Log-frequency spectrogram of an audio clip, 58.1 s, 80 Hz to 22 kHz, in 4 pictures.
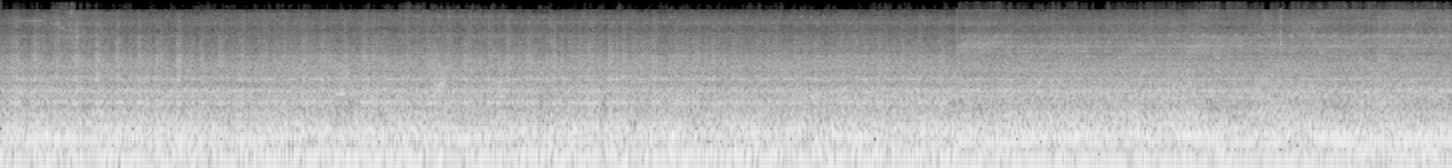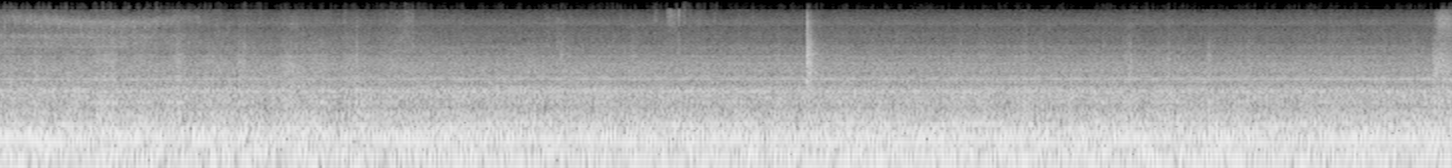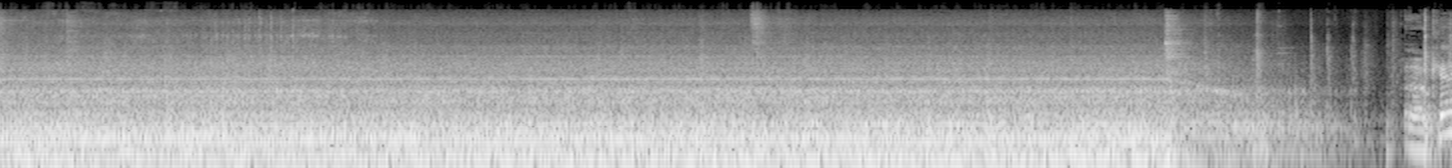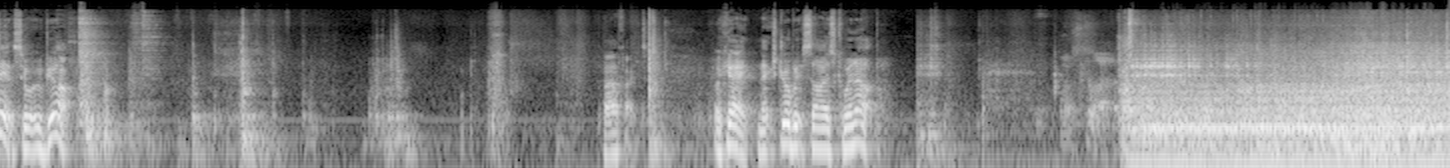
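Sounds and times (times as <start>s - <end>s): electric drill drilling: 9.6s - 18.5s, 29.1s - 33.0s, 54.8s - 58.0s.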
